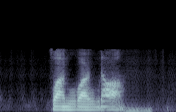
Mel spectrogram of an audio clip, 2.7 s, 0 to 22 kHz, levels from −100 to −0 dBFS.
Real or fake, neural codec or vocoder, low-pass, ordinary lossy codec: fake; codec, 16 kHz, 0.5 kbps, FreqCodec, larger model; 3.6 kHz; MP3, 32 kbps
